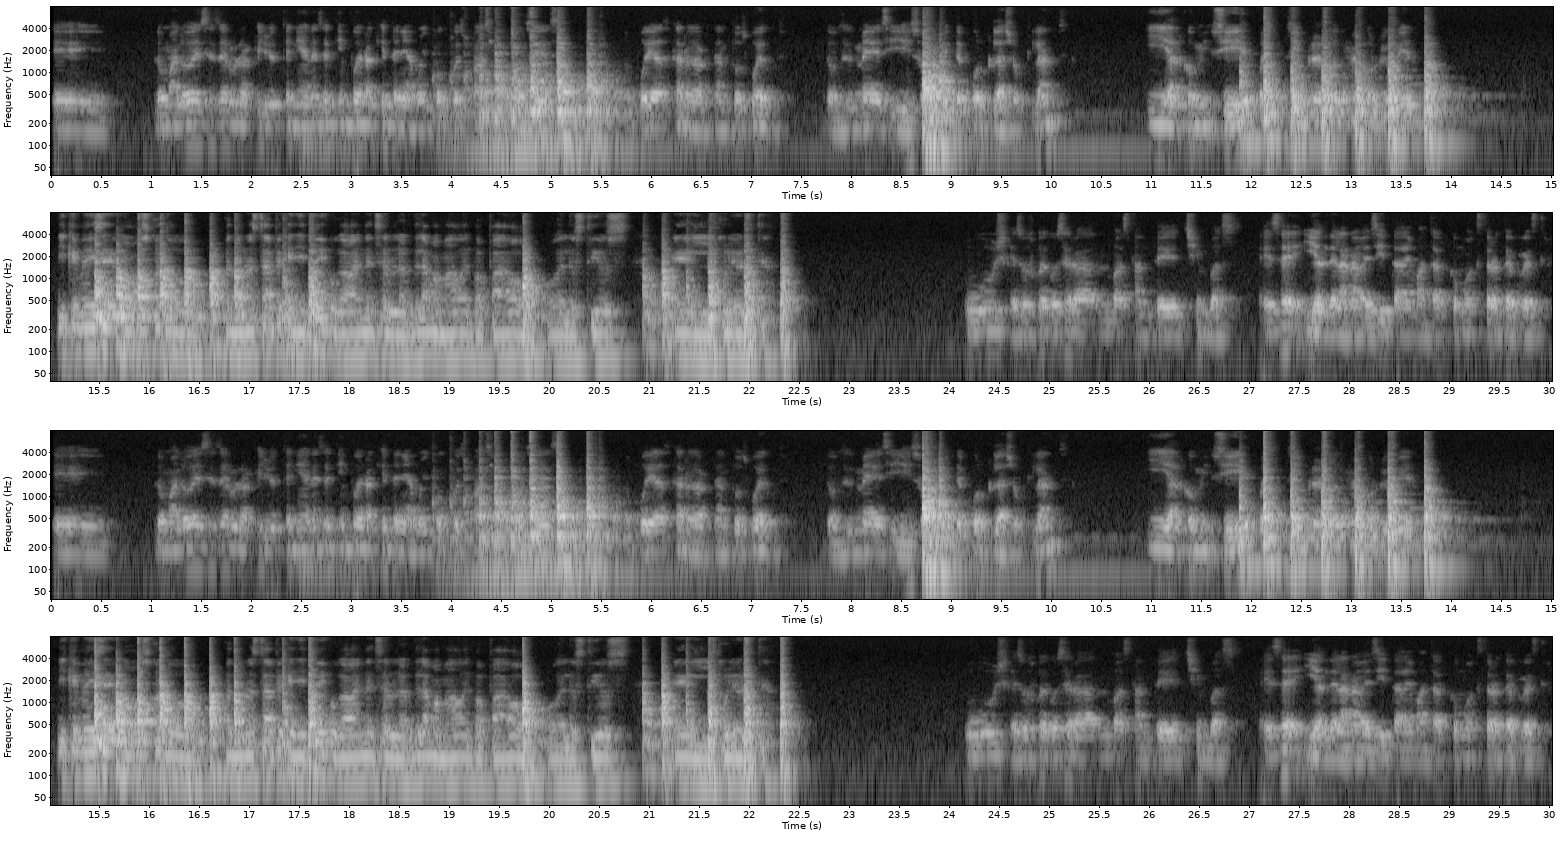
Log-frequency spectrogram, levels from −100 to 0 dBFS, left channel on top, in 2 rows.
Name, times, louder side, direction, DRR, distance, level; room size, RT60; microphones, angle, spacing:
voice 1, 0.0-0.5 1.0-5.1 5.9-7.2 7.8-10.0 10.9-13.7 24.2-26.8 27.1-29.9, left 1 dB, 50° left, 0.9 m, -35 dB
sound 1, 2.5-2.6 3.8-5.8 8.7-9.2 11.9-14.0 15.4-17.9 19.7-20.0 20.9-22.4, right 1 dB, 45° right, 0.5 m, -26 dB
voice 2, 15.1-20.8 21.2-22.2, equal, 25° left, 0.5 m, -32 dB
3.2 x 2.1 x 2.3 m
head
